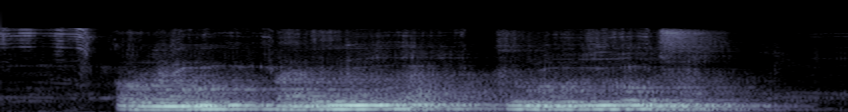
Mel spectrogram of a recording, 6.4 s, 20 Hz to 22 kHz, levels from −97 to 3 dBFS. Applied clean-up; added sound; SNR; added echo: neural separator model SepFormer DNS4.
